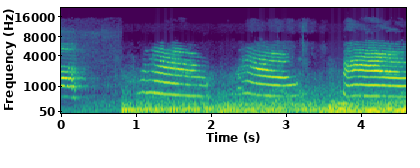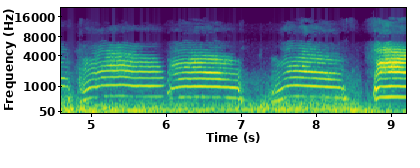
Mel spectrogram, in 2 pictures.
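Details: Domestic cat giving a run of about seven drawn-out harmonic meows, each slightly falling at the end, nearly back to back, over a steady low hum.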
